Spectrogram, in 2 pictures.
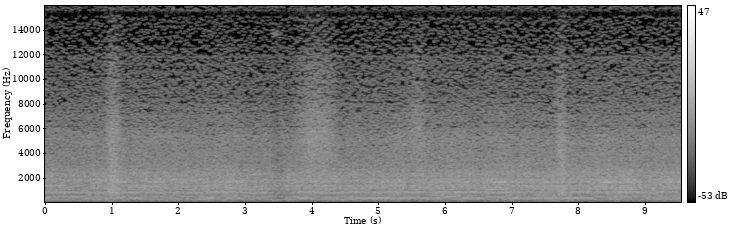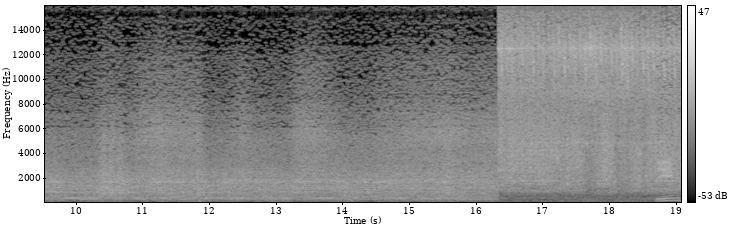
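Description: A 2004 36-foot Skater racing powerboat of Team Showtime runs hard in a grand prix race, its engines a steady, heavy drone throughout with a faint voice over it, ending in a sudden shift of tone.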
